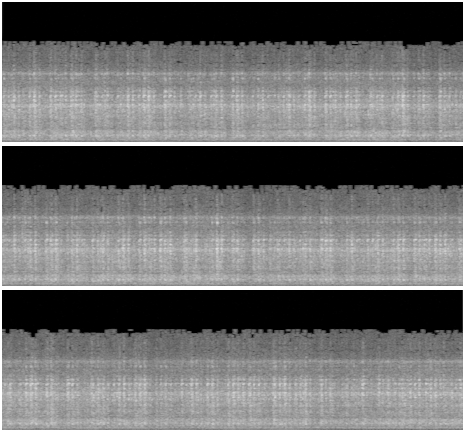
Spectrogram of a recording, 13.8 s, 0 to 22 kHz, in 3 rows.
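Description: Milling machine taking a slow-fed climb-milling finish pass along an aluminium block with a 3/8-inch ball end mill at about 600 RPM: a steady machine hum with the hiss and rasp of the cut. A low hum drops out near the end.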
